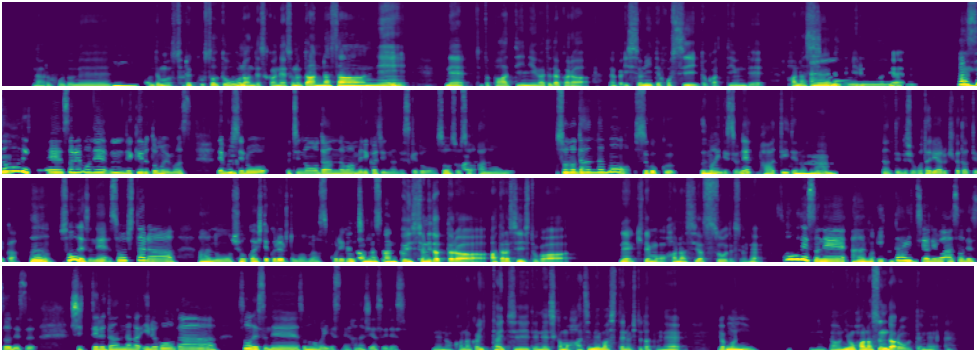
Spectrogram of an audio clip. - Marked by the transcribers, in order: none
- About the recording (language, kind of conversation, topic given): Japanese, advice, パーティーで居心地が悪いとき、どうすれば楽しく過ごせますか？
